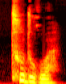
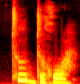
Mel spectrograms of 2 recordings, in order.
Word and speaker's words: tout droit: à la fin et on ne prononce pas la lettre T tout droit tout droit donc nous avons à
